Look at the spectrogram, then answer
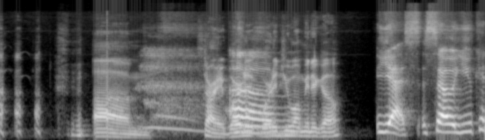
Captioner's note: laughter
